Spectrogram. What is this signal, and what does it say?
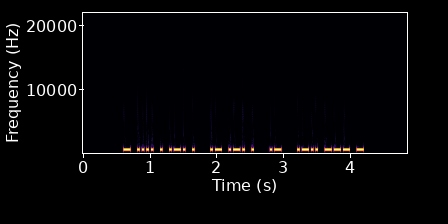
Morse code, heard as a keyed tone, about 46 wpm, 700 Hz. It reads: THERE ARE A LOT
